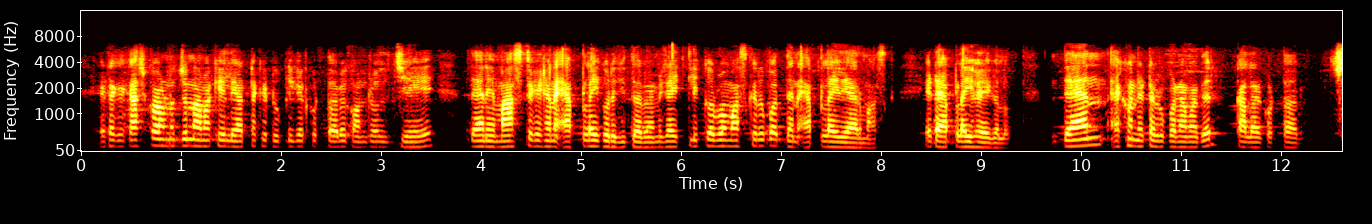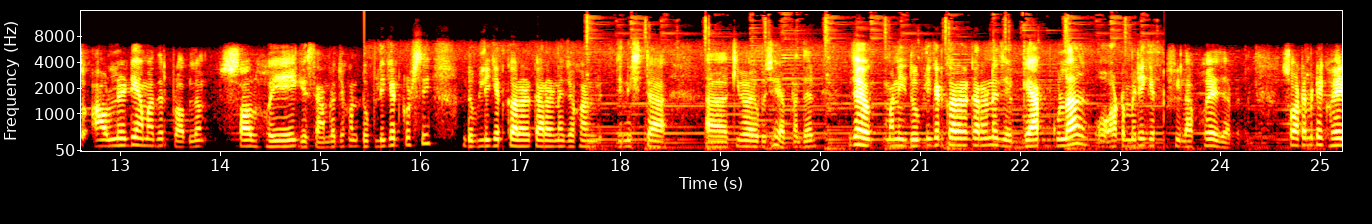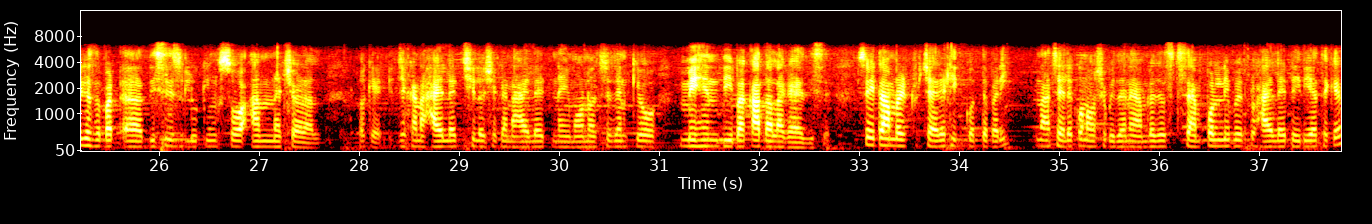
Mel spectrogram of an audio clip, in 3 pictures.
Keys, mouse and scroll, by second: 2.8 ctrl+j, 6.0 right click, 7.4 click.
